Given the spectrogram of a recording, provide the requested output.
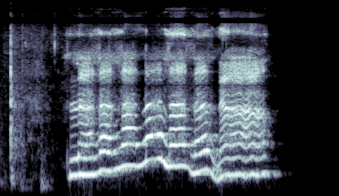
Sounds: Sigh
